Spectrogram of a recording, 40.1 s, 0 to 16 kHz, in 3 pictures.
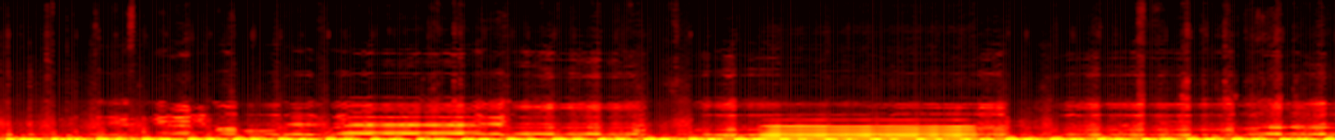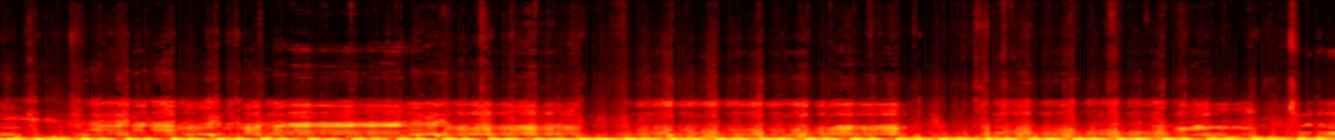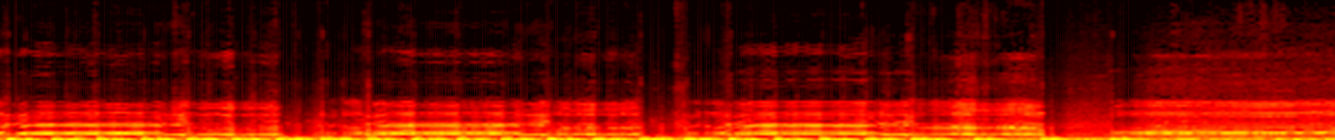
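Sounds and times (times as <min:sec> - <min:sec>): hand drums beating: 0:00.0 - 0:38.2
voices singing a chant: 0:00.0 - 0:40.0
conch shell trumpet: 0:07.5 - 0:10.0.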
